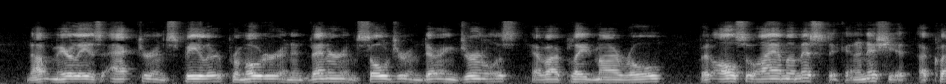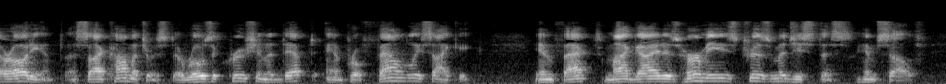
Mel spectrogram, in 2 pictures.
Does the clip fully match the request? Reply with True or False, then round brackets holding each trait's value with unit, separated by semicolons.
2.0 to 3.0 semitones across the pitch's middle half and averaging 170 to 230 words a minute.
False (2.6 semitones; 145 wpm)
